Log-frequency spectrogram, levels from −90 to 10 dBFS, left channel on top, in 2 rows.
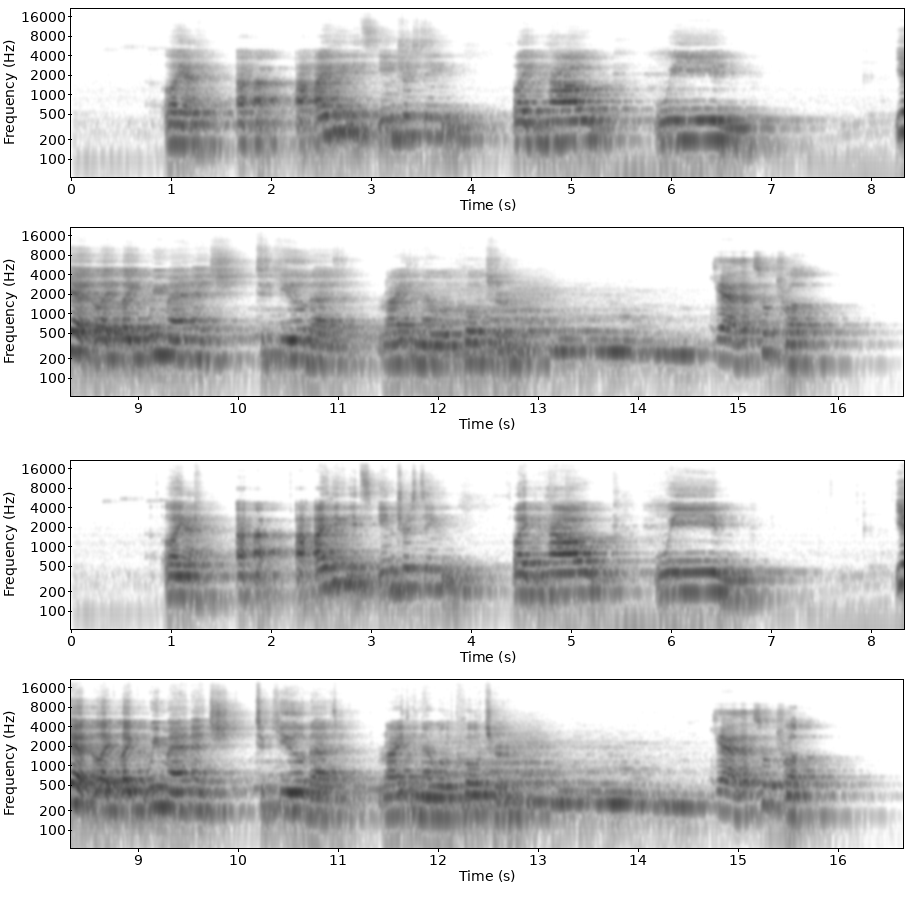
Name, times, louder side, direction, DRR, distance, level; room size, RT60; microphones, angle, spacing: voice 1, 1.6-2.0 2.2-3.9 4.4-5.3 5.8-6.7 8.2-14.6 15.4-15.6, right 2 dB, 75° right, 2 dB, 4.4 m, -26 dB
voice 2, 14.7-15.6, right 1 dB, 5° right, 0 dB, 3.6 m, -29 dB
26.5 x 11.5 x 9.2 m, 1.1 s
head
